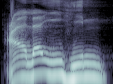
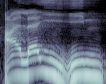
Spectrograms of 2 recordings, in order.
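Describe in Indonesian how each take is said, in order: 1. Suku kata terakhir dimulai dengan h yang berdesah. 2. Suku kata terakhir dimulai dengan hamzah. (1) "seharusnya seperti itu" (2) "Menjadi hamzah"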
